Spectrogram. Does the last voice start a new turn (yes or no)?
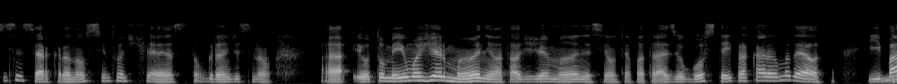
no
